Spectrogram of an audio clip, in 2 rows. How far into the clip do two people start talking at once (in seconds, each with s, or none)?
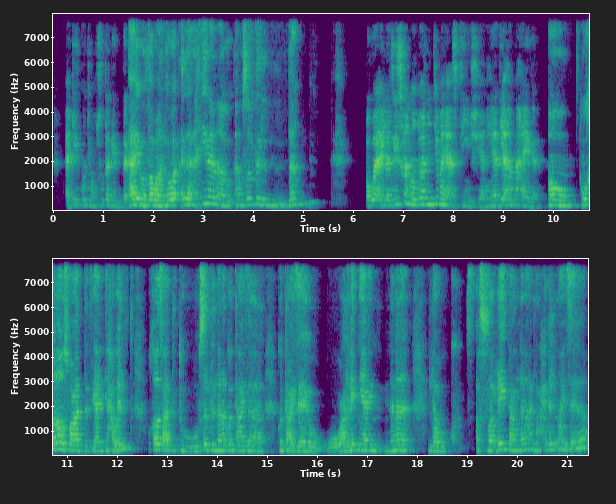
none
